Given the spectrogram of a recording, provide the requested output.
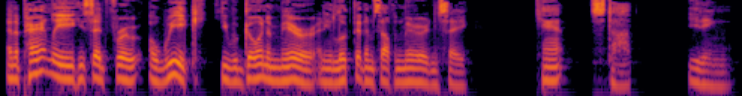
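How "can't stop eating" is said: slow low deadpan; slow deadpan read; Nick Offerman deadpan. Retold or imitated. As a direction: quote the tweet dead serious to a mirror. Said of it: "Nick Offerman way".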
